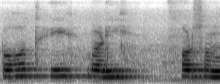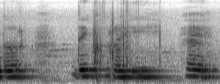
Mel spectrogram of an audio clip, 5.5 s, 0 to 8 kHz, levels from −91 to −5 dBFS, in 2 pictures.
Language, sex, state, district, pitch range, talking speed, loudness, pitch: Hindi, female, Madhya Pradesh, Dhar, 180-195 Hz, 85 wpm, -17 LUFS, 185 Hz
